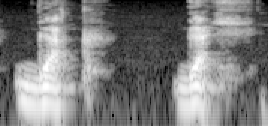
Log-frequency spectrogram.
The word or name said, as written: GAC-GAȘI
